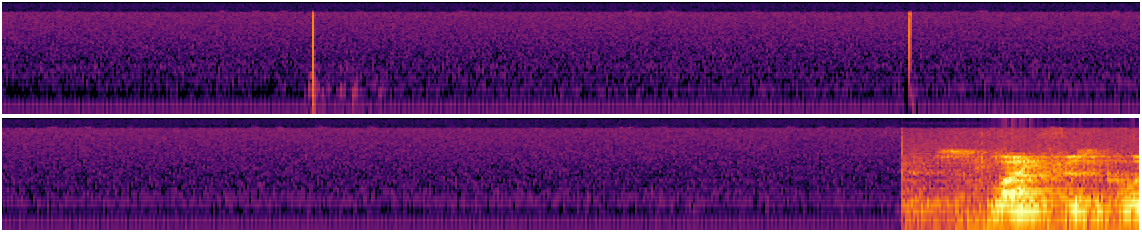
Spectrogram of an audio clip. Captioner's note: audio malfunction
